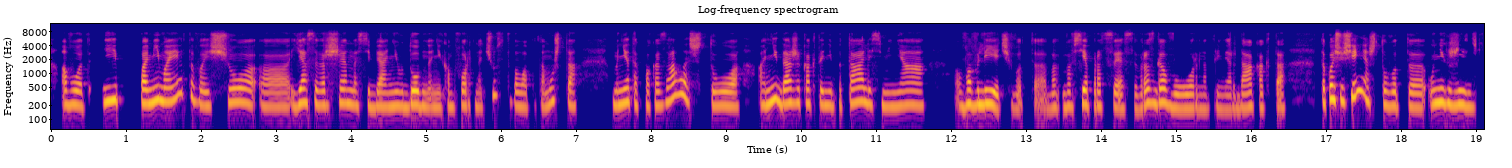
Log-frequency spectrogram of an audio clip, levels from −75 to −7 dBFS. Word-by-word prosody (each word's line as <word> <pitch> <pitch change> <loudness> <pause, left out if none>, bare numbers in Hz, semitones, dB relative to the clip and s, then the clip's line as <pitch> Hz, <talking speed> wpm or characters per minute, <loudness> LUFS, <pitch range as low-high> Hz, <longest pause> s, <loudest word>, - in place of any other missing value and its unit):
Вот. 205 -1 +1 0.2
И 260 +2 +4 0.2
помимо 240 +2 +6
этого 290 - -2
ещё, 230 +3 +1
э, 95 0 -3
я 230 +4 +3
совершенно 215 0 0
себя 195 -1 -2
неудобно, 195 +1 +2
некомфортно 190 +1 -5
чувствовала, 230 - -5
потому 190 +5 -5
что 210 -6 -3 0.5
мне 215 +3 +3
так 210 -3 -6
показалось, 240 - 0
что 195 -2 -1 0.2
они 230 +7 +2
даже 225 0 +3
как-то 220 -1 -2
не 205 -1 -2
пытались 225 +2 0
меня 200 +1 -2 0.4
вовлечь, 210 -1 +2
вот, 175 - -8
во 180 +1 -7
во 185 +2 -4
все 215 +3 +3
процессы, 185 -3 -4
в - - -8
разговор, 190 -5 +1
например, 170 -1 -9
да, 180 +2 -1
как-то. 180 -1 -4 0.4
Такое 235 +4 +6
ощущение, 290 - +4
что 215 -2 -3
вот, 195 -1 -1
э, 180 -1 0
у 210 - -3
них 230 -1 +4
жизнь 200 -2 +1
205 Hz, 135 wpm, -24 LUFS, 190-230 Hz, 0.5 s, помимо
